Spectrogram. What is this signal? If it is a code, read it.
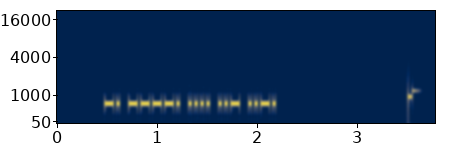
Morse code, heard as a keyed tone, about 40 wpm, 700 Hz. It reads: N9HUF
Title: USA Call Signs - 2x Character Spacing - 40wpm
